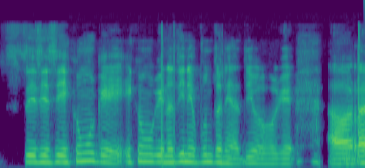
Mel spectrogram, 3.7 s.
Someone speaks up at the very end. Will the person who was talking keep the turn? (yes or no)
yes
